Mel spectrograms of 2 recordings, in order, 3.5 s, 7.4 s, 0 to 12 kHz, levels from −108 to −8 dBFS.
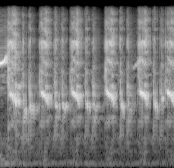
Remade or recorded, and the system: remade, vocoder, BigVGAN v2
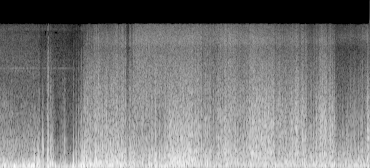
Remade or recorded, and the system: recorded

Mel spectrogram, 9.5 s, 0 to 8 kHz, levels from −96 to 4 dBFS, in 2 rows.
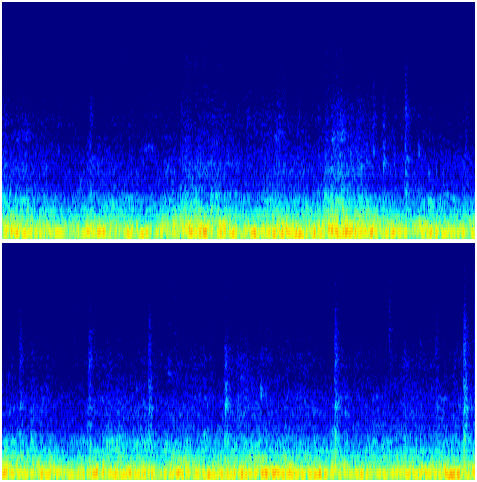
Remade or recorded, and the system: remade, vocoder, BigVGAN v2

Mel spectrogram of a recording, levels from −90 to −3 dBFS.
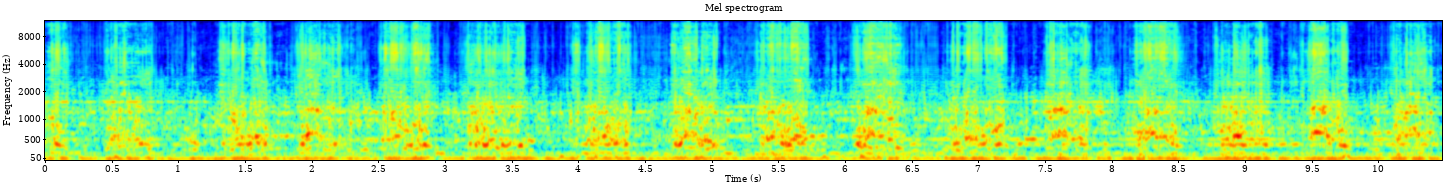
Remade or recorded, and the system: remade, vocoder, BigVGAN v2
